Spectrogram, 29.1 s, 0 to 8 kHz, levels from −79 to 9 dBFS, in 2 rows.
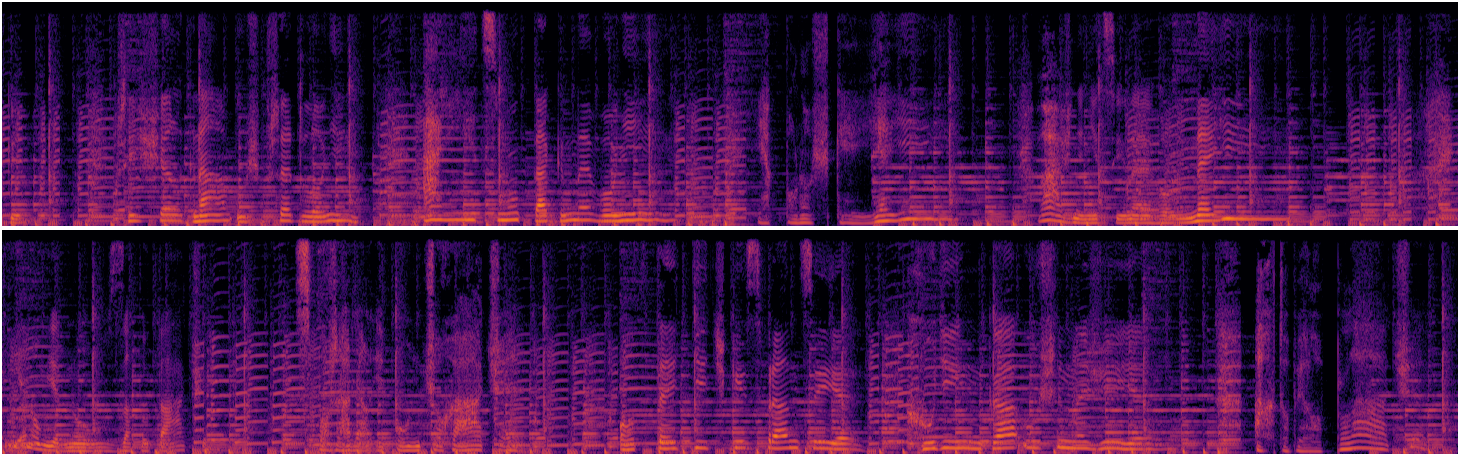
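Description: No technical faults can be heard anywhere in this recording.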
